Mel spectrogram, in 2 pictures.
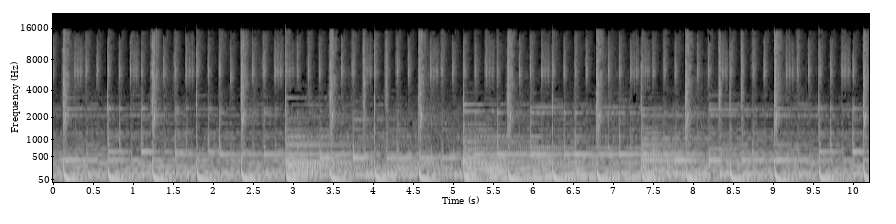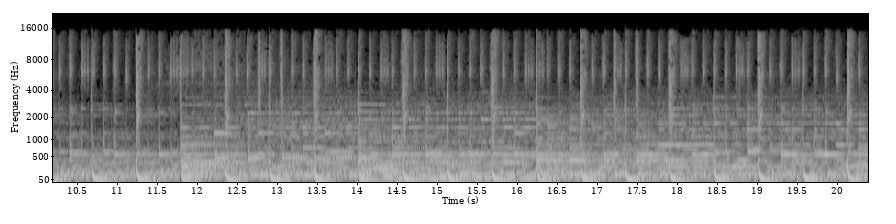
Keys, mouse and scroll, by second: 2.5 shift+scroll down 1, 3.2 scroll down 2, 3.8 scroll up 1, 6.8-7.3 scroll up 2, 11.4 shift+click, 15.1 shift+click.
